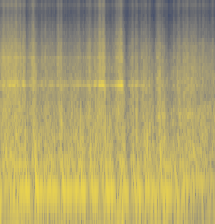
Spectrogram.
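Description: Band saw running and cutting through a thick wooden plank: a steady mechanical hum under rough cutting noise.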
